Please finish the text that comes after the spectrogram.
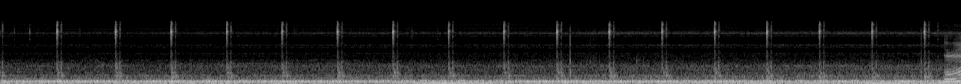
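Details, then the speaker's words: New 5 kW 12V diesel air heater installed in truck bed, first start: steady light ticking just under two per second over low heater fan drone as diesel is drawn toward the unit. Normal fuel pump priming. "oh it's pumping [Music] huh so right now it's pumping see the diesel right there we can wait for that diesel to get inside the"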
